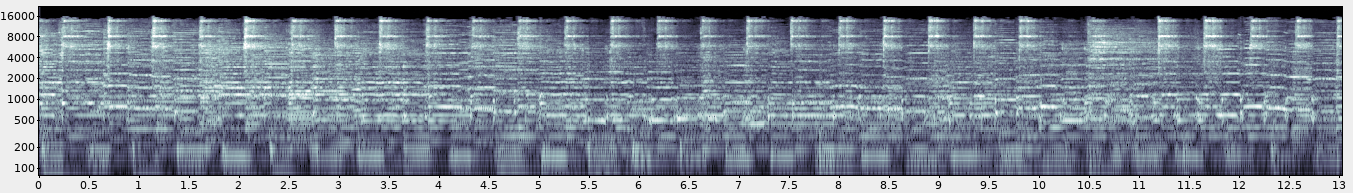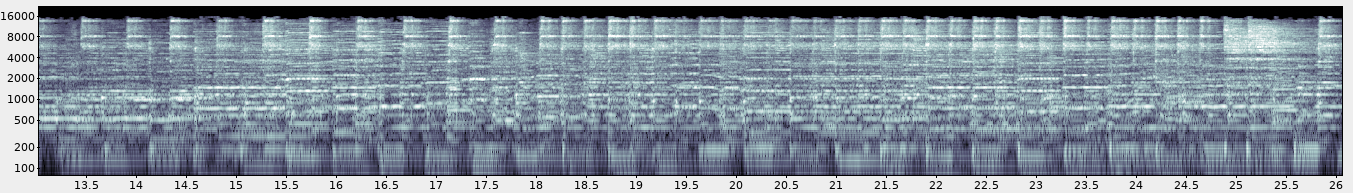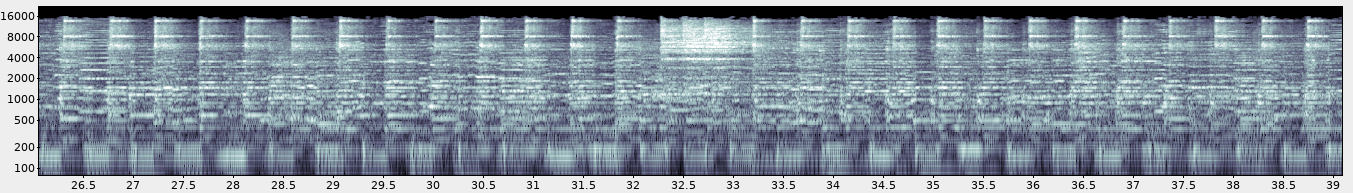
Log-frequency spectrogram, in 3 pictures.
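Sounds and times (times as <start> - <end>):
accordions: 0.0 - 39.0
acoustic guitar: 0.0 - 39.0
fiddle: 0.0 - 39.0
plucked strings: 0.0 - 39.0.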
